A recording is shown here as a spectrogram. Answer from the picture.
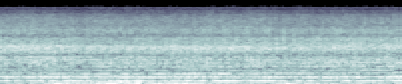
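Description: Xdynamics Evolve quadcopter hovering low over its landing pad while it is brought in to land: a steady hum from its motors and propellers, several even tones over a hiss.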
